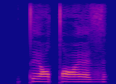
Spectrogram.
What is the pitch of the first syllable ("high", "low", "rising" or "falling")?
high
